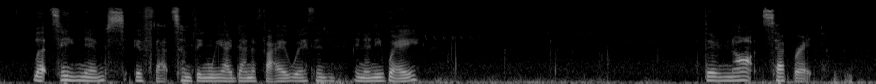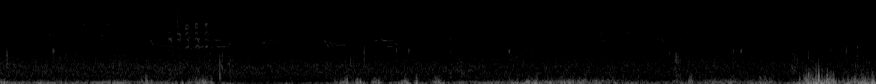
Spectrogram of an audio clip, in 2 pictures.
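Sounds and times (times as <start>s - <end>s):
speech: 0.3s - 4.4s, 7.1s - 8.6s
birds chirping outdoors in June in the Northern Hemisphere: 2.7s - 12.9s, 13.6s - 16.7s.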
